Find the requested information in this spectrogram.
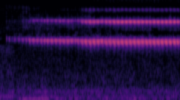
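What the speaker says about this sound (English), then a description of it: "You can hear the buzzing sound." A current detector device working by electromagnetic induction gives off a steady, high-pitched electronic buzz, two sustained tones that hold unbroken and grow slightly louder, close and alone with no talking.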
